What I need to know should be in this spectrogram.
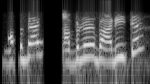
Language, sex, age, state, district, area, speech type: Bengali, female, 18-30, West Bengal, Uttar Dinajpur, rural, conversation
